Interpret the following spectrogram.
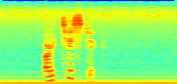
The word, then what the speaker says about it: artistic: Например, при добавлении суффикса IC. ударение перемещается на слог, предшествующий этому суффиксу. Послушайте следующие пары слов. Artist. Artistic, Economy.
